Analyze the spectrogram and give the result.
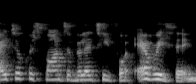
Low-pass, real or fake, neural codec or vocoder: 7.2 kHz; real; none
